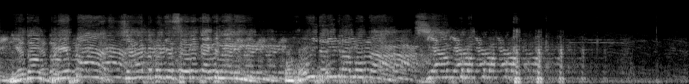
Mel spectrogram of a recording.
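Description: A crowd of spectators shouts and cheers in the distance.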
